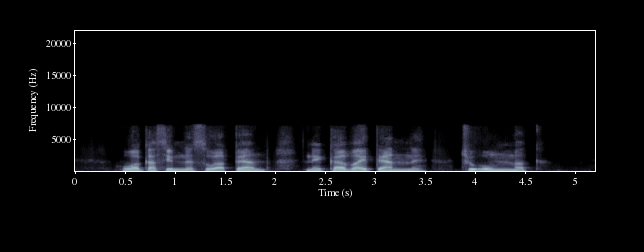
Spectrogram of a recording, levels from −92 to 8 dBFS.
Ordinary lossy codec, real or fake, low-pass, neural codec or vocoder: AAC, 48 kbps; fake; 7.2 kHz; codec, 16 kHz, 2 kbps, X-Codec, HuBERT features, trained on general audio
